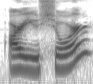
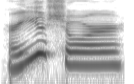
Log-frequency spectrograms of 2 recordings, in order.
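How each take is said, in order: First: The pitch rises at the end of the question. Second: The pitch wavers, then rises slightly at the end. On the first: It is a straightforward yes or no question. "If you're asking a straightforward yes or no question, it may sound like this" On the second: The speaker feels tentative or uncertain. "you can use wavier intonation with a slight rise at the end"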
